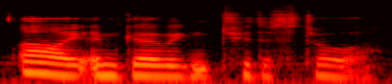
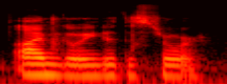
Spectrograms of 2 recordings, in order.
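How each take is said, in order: First: "I am" is said as two full words. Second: "I am" is contracted to one syllable. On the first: "use proper inflection" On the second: "instead of"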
